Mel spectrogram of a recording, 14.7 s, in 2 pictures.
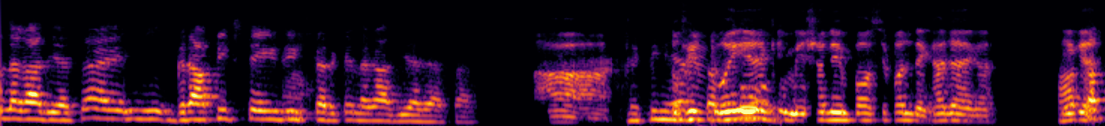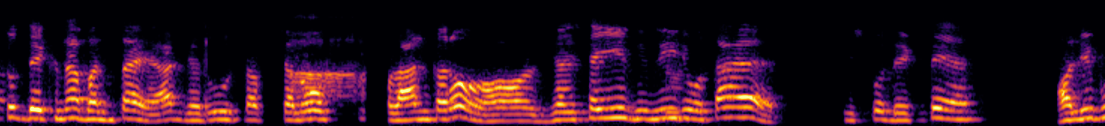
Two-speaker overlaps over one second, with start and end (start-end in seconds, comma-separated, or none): none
